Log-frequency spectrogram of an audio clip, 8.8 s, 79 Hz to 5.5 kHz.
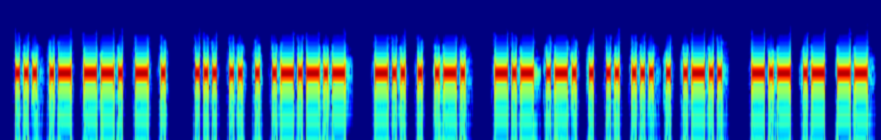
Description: Morse code, heard as a keyed tone, about 28 wpm, 600 Hz. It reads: SAGTE SIE. DER KREISEL KAM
